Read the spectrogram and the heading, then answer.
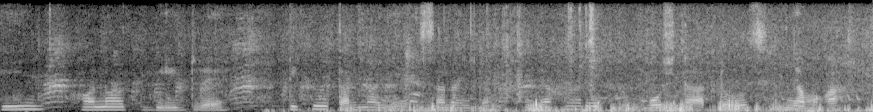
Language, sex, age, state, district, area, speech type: Santali, female, 30-45, West Bengal, Uttar Dinajpur, rural, read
